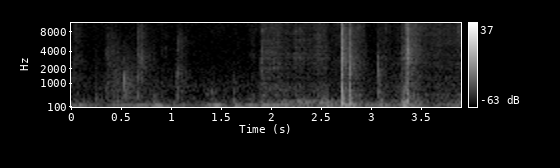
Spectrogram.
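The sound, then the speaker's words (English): Worn eyeglasses knock against the side of a microphone's noise shield as the wearer looks around it, giving two sharp, bright taps amid a few softer clicks and rustles over a low steady hum. “That was my glasses hitting the noise shield.”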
